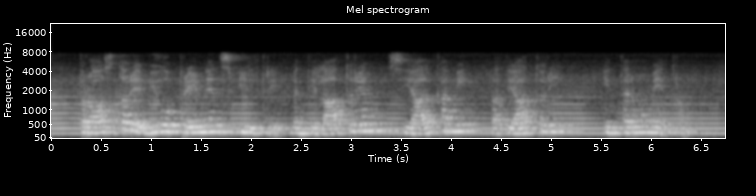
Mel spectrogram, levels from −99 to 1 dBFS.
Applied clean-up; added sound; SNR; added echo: none; Trumpet; 12 dB; reverberation time 0.8 s.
